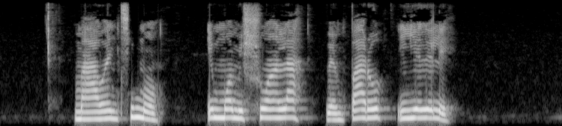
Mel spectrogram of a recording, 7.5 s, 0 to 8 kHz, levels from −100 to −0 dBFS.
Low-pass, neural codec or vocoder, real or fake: 7.2 kHz; none; real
